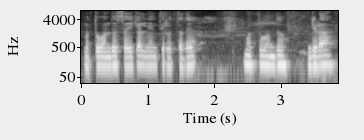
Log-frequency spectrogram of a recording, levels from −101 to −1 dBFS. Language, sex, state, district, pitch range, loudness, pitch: Kannada, male, Karnataka, Koppal, 115-130 Hz, -17 LUFS, 120 Hz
